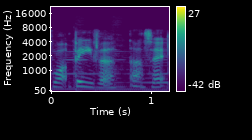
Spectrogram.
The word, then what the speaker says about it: Belvoir: Beaver. That's it. It's It's Beaver Castle. Right. This This will confuse. I'll put it I'll type it in. That is pronounced beaver. You think it's Belvoir?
